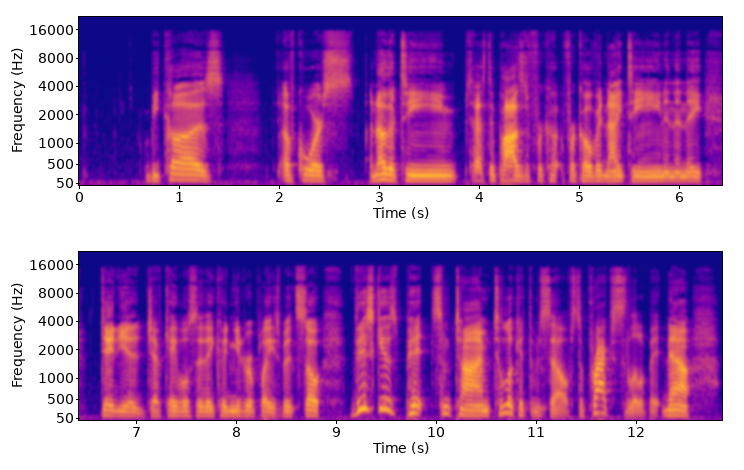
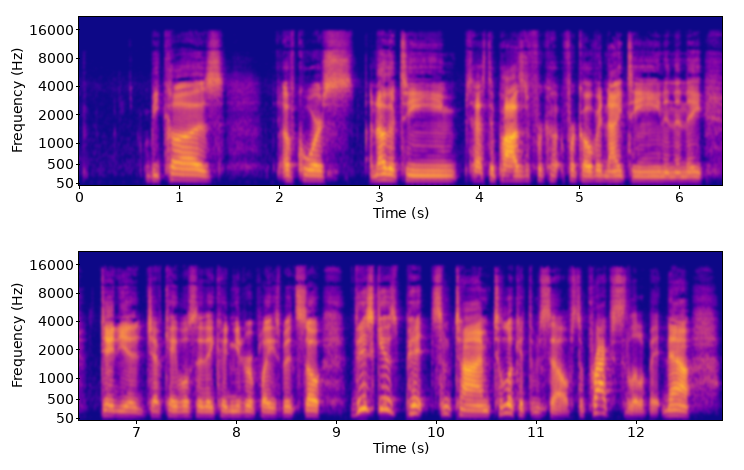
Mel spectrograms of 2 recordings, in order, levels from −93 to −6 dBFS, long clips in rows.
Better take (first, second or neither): first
